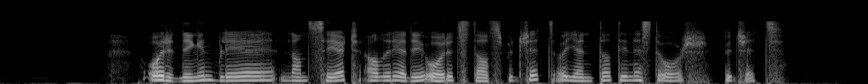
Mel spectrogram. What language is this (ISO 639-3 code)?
nor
